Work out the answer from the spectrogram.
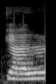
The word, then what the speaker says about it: carrier: Now, one thing is, Subhas, that although the pronunciation is same, but this is career. career. Yeah. Carrier is something which is there on the cycle, like the cycle seat, which is there, Hmm.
